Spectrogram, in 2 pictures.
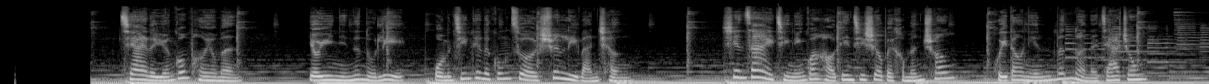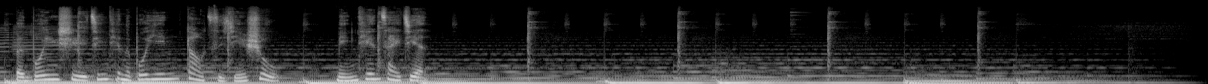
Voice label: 闭店员工提醒

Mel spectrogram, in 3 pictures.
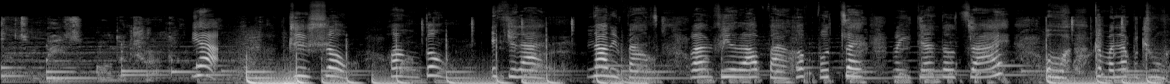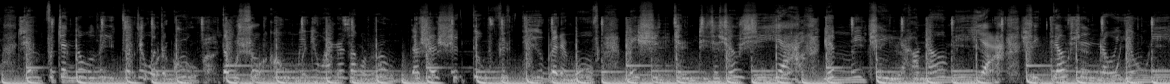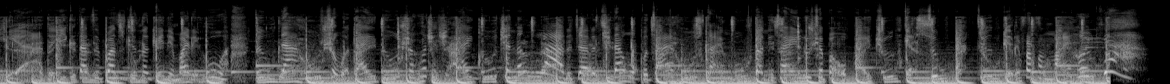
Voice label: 萝莉

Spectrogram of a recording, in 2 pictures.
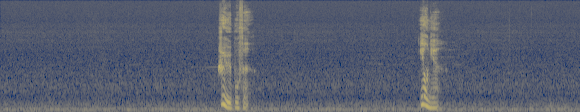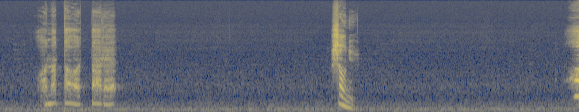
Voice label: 日语声展

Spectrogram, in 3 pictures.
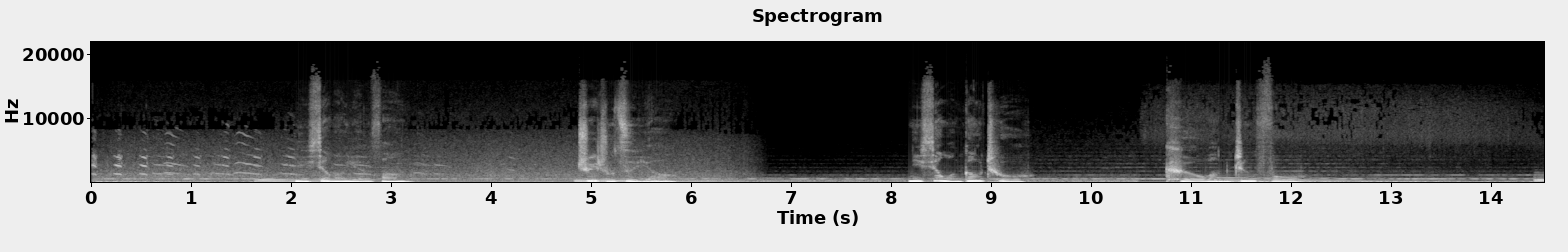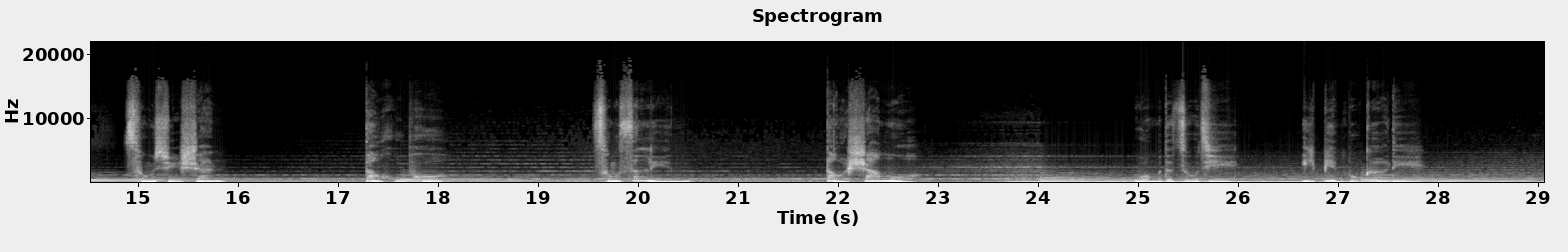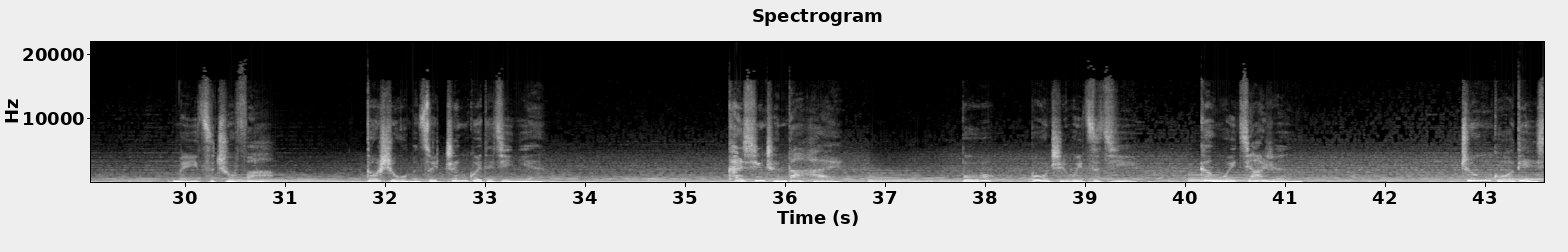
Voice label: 女; 陕西电信

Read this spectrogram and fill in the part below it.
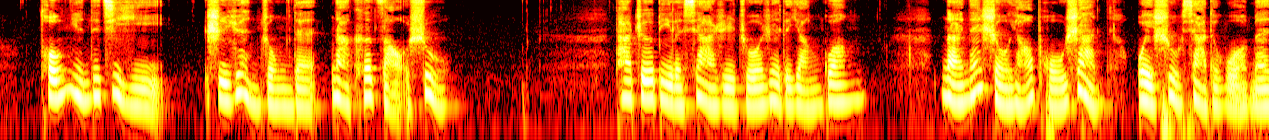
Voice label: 文章朗读节选

